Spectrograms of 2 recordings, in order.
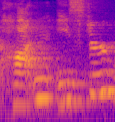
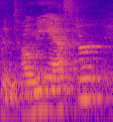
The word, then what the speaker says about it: Cotoneaster: It looks like cotton Easter when you look at the name, but it's actually pronounced Cotoneaster.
